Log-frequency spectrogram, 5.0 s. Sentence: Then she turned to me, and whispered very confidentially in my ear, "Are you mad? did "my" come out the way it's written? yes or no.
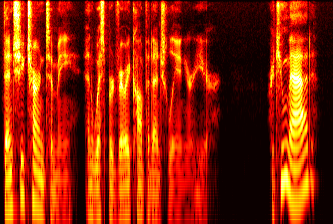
no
